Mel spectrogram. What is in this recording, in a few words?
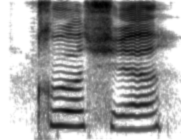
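"kē xué", Mandarin Chinese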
